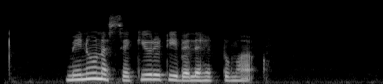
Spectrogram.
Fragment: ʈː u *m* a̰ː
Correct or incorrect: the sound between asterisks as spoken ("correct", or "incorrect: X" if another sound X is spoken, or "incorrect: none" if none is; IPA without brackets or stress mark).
correct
